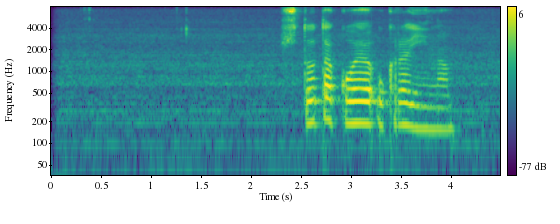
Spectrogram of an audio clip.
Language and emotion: Russian, neutral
